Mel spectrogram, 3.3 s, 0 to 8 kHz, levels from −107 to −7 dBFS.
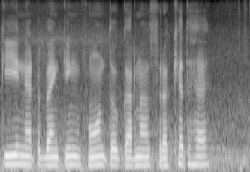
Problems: background sounds at intervals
